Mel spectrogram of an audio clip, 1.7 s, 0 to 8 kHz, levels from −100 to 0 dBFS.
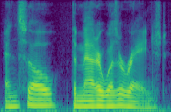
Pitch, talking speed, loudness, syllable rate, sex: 100 Hz, 210 wpm, -16 LUFS, 6.0 syllables/s, male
